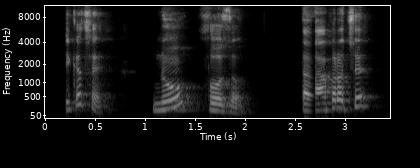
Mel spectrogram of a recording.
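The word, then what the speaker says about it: nous faisons: ঠিক আছে আচ্ছা অন আচ্ছা এটার উচ্চারণটা একটু বলে দেই একটুখানি ডিফারেন্ট সো হচ্ছে নু ফোজো হাইফাই নজ নুফজো বাট নরমালি এটা আমি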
